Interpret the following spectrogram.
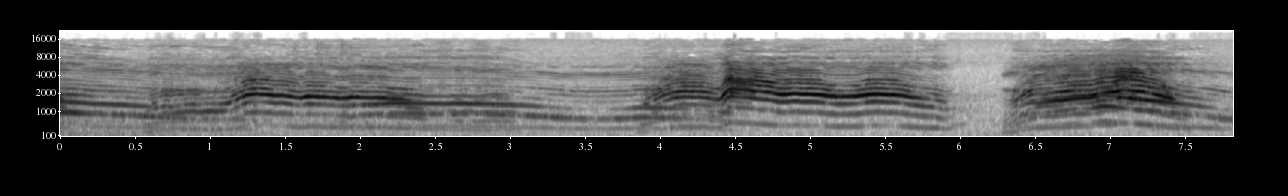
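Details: Pet cat giving long, yowling meows in three bursts, each bending and wobbling in pitch; the final call starts low and sweeps upward, with a short silent gap before it.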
